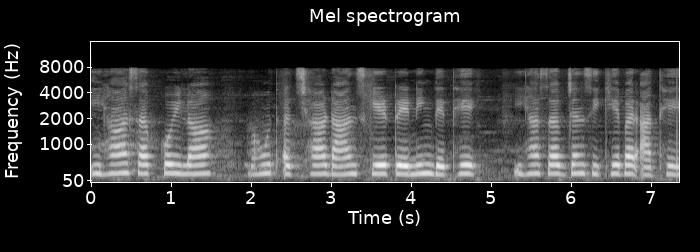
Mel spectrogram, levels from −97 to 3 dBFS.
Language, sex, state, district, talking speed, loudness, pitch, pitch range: Chhattisgarhi, female, Chhattisgarh, Korba, 140 wpm, -15 LUFS, 230 Hz, 220-235 Hz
